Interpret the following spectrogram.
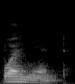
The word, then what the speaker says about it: poignant: The few remarks that he made were very poignant, तो इस word का pronunciation होता है poignant, और इसका मीन होता है sad and pity।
